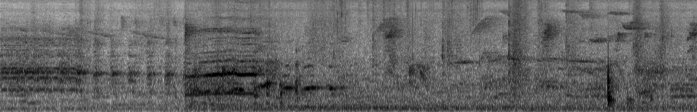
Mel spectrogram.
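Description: Backyard chickens cluck and squawk nearby, a burst of louder calls followed by continued chatter from the flock.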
